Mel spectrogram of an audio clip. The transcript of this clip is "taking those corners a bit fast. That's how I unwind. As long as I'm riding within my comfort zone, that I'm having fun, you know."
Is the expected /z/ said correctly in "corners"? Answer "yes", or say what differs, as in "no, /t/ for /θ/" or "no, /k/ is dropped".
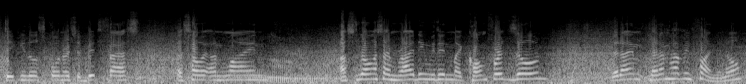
no, /s/ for /z/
